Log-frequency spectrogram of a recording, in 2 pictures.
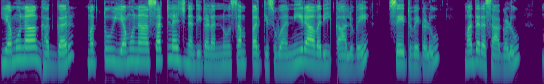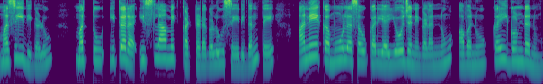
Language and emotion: Kannada, neutral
